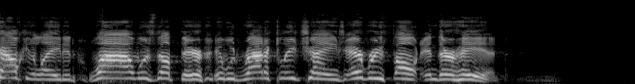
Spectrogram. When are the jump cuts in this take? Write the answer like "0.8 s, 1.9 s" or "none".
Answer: none

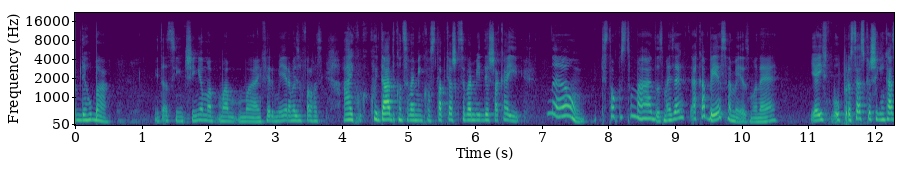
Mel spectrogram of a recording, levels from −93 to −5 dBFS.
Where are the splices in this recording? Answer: 10.7 s

